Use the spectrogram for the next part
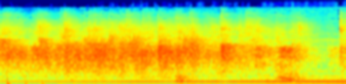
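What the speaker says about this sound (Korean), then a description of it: "박수하겠습니다." Applause during a Korean church prayer service as newcomers are welcomed, a steady, fairly loud wash of many hands clapping together over a constant low electrical hum, with no talk.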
